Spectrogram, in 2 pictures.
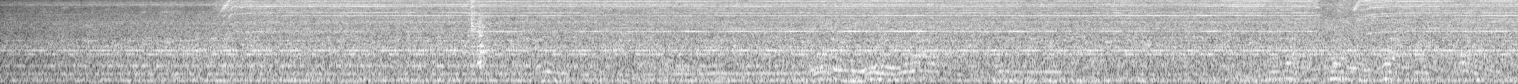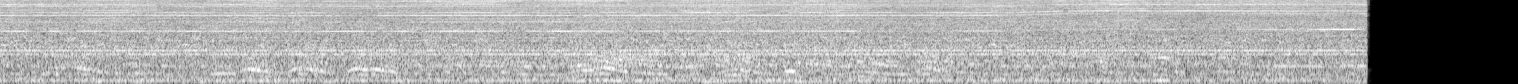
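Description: Rotary polisher with a wool buffing pad running steadily on solid black car paint, cutting out wash swirls. Its whine wavers up and down in pitch as the pad is pressed and worked across the panel.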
